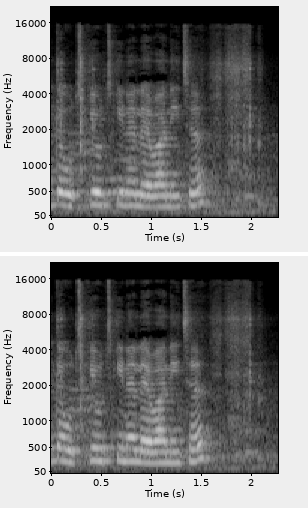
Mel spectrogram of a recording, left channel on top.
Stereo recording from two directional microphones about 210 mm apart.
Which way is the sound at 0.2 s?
15° right (ahead or behind).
